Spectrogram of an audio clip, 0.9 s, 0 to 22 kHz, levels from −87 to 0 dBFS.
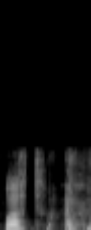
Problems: none marked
